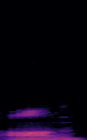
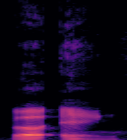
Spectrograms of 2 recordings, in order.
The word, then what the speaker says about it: Aang: Golden Child, there's a Ong from is it Ong? Aang. Aang from The Ong is the pronunciation in the M.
